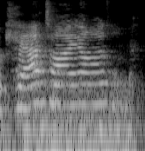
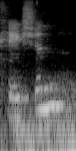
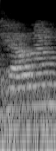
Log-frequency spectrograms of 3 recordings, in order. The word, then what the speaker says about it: cation: coming and going for cation sometimes pronounced ocation no no you think of the cat the big t there okay cations are positively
